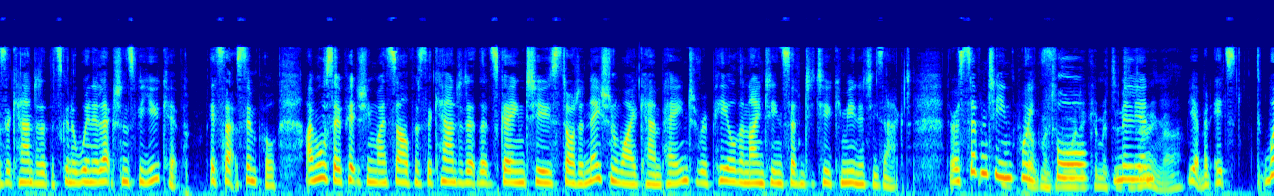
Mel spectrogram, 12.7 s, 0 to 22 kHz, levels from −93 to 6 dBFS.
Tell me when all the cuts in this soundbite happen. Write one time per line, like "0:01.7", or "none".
none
